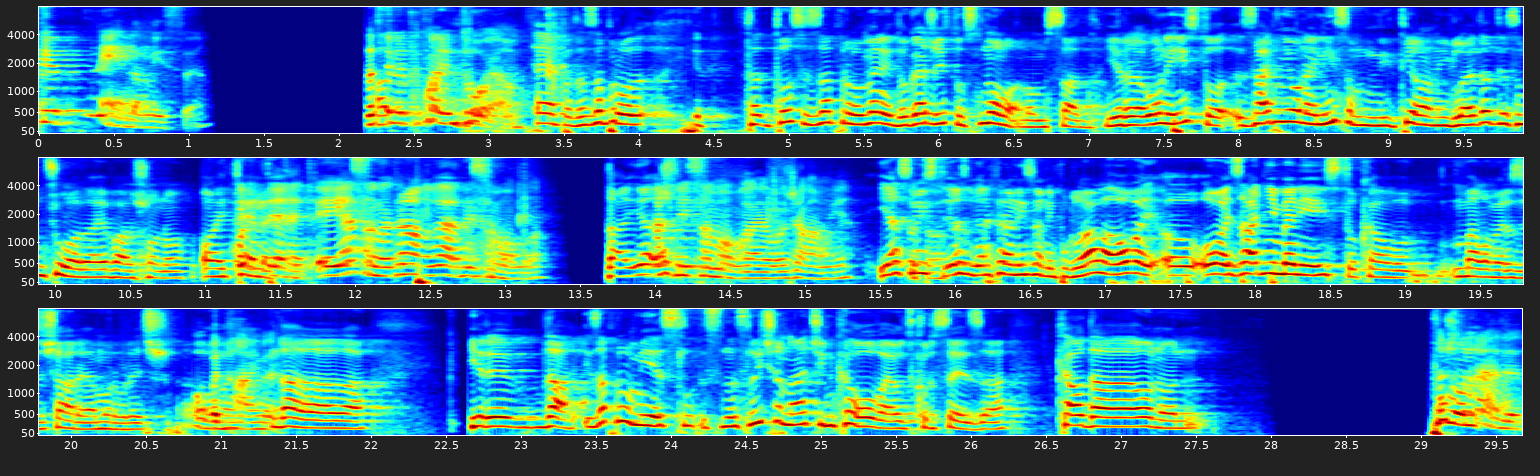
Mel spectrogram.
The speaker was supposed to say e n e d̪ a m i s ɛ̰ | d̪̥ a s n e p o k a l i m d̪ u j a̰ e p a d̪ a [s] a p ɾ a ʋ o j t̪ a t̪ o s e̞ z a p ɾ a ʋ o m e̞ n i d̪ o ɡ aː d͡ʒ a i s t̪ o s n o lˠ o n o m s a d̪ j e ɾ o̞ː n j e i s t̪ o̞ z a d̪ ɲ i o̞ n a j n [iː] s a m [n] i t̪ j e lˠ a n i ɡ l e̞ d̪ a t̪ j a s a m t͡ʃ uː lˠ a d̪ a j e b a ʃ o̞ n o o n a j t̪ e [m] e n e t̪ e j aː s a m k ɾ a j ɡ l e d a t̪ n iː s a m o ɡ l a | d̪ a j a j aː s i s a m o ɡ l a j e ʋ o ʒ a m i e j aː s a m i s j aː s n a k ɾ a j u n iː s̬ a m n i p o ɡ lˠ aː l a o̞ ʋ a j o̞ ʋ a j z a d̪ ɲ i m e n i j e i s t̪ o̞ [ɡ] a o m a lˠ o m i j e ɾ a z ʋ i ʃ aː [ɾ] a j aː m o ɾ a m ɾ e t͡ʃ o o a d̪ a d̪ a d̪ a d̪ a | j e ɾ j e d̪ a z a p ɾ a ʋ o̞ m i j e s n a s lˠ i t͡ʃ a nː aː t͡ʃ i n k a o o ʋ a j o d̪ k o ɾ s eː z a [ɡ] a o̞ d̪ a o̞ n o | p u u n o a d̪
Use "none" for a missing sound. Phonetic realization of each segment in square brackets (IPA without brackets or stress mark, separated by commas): z, iː, n, n, k, ɾ, k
